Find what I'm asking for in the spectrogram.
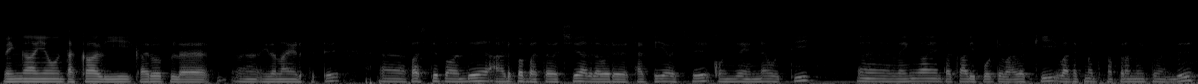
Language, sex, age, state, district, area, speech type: Tamil, male, 30-45, Tamil Nadu, Ariyalur, rural, spontaneous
